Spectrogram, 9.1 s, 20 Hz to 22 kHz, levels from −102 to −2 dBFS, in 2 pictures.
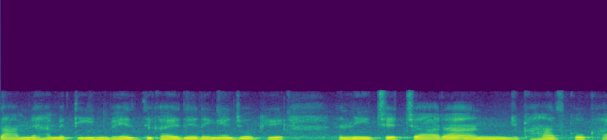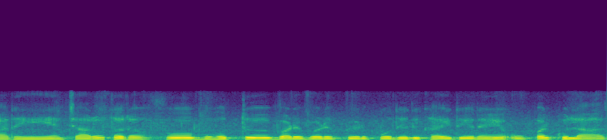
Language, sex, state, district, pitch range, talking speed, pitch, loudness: Hindi, female, Uttar Pradesh, Hamirpur, 190-215 Hz, 205 wpm, 200 Hz, -13 LUFS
